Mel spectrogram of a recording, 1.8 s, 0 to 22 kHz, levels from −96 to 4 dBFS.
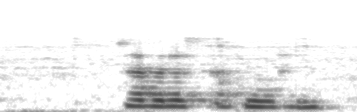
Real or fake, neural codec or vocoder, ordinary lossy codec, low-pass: fake; vocoder, 22.05 kHz, 80 mel bands, WaveNeXt; none; 5.4 kHz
